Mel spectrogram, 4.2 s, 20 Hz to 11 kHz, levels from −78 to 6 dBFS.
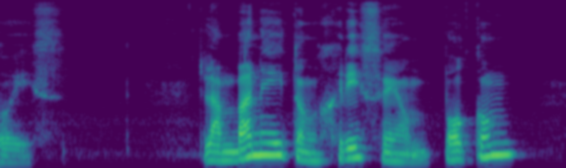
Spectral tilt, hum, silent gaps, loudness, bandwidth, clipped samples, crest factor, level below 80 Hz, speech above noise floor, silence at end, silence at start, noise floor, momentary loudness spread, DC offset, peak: -6.5 dB/octave; none; none; -22 LUFS; 11 kHz; under 0.1%; 22 dB; -80 dBFS; 43 dB; 0.4 s; 0 s; -64 dBFS; 16 LU; under 0.1%; 0 dBFS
